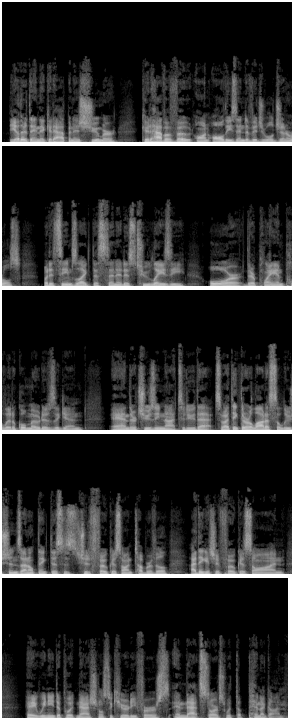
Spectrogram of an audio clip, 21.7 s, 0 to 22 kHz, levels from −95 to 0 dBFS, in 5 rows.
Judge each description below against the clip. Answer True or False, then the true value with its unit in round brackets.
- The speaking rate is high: True (215 wpm)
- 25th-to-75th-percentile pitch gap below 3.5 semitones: True (3.0 semitones)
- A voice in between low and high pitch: False (125 Hz)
